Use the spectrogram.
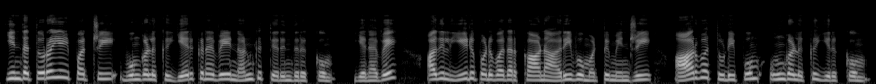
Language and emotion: Tamil, neutral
